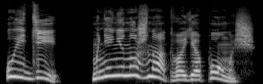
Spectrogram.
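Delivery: high, heated outburst; angry rejection. A narrator's reading. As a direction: drive them away angrily. Furious rejection of betrayer's help.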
